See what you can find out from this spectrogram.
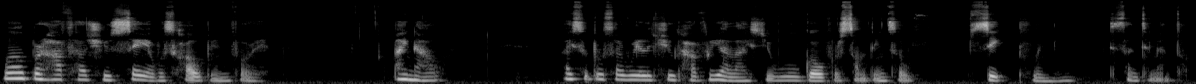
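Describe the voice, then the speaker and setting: A woman playing a dominant, haughty evil queen with a soft spot, musing imperiously in an ASMR roleplay. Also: mid-range voice, unhurried, long pauses. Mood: relieved, grudgingly fond. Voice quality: husky, breathy with whispered edges. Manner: imperious, musing, teasing condescension. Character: dominant, haughty evil queen softening toward her little helper.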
